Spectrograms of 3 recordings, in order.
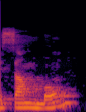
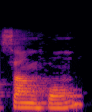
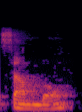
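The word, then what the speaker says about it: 三本: And same goes with let's say for practicity sambon, because it's difficult to pronounce sanghon. It's not very the language has a tendency to unify to simplify things.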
